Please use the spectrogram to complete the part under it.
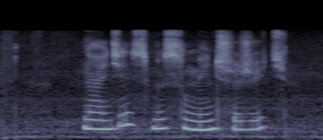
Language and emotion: Russian, sad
